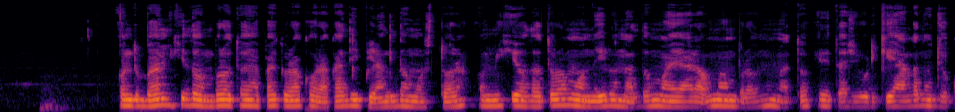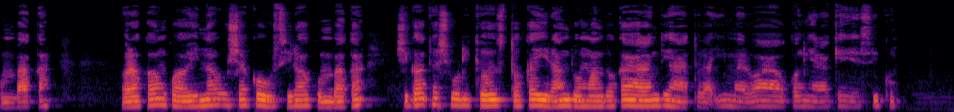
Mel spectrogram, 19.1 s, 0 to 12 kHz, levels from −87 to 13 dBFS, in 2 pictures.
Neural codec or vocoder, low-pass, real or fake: none; 10.8 kHz; real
